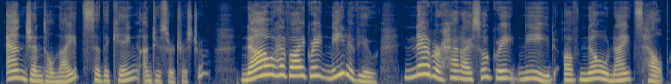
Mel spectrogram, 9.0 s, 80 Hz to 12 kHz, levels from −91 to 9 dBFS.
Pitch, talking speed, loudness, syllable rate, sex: 240 Hz, 175 wpm, -17 LUFS, 3.8 syllables/s, female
